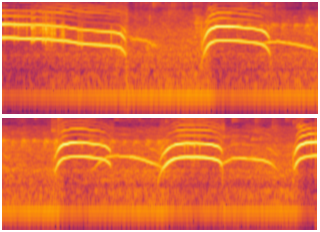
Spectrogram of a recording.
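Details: A kitten calls to its mother, opening with a long, slowly falling meow, then four sharp, arched meows in quick succession; a low steady hum runs throughout.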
